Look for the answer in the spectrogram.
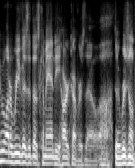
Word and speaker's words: Kamandi: While we were recording, I did tweet it out, and the overwhelming majority says that it's Kamandi. – Kamandi.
